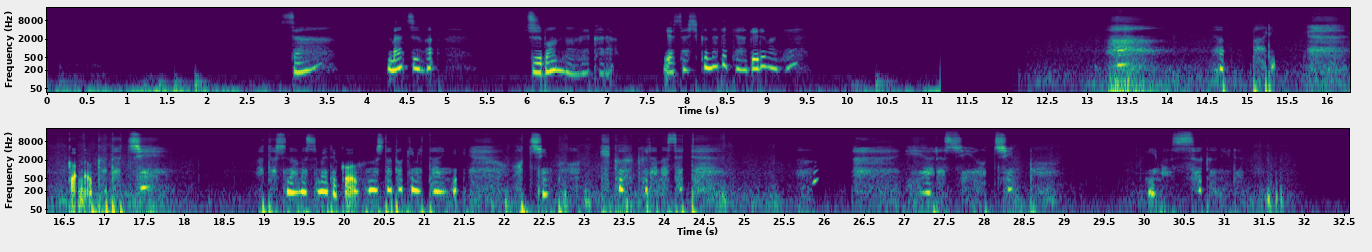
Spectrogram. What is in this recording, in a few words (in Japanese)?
開店までのカウントダウン, ASMR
